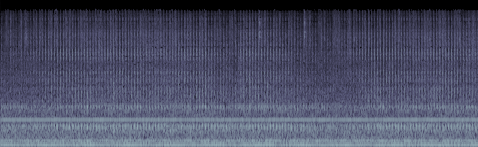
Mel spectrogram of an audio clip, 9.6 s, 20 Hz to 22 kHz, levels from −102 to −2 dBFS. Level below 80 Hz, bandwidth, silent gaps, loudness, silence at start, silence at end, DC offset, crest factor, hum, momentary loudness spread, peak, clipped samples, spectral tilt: -58 dBFS; 17 kHz; none; -39 LUFS; 0 s; 0 s; under 0.1%; 16 dB; none; 1 LU; -22 dBFS; under 0.1%; -4.5 dB/octave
